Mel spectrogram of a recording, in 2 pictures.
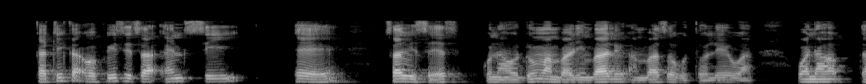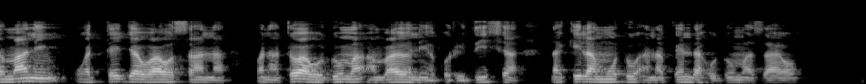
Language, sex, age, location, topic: Swahili, male, 36-49, Wajir, government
